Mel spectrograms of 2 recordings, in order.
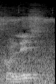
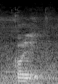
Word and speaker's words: colleague: For Malay accent, it is pronounced as college, while received pronunciation is pronounced as colleague.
